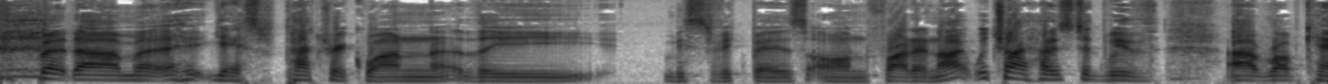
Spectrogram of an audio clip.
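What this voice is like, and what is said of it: Usual voice. Nothing is said of it.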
